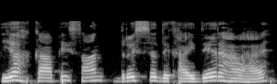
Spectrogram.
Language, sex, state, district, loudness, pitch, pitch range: Hindi, male, Uttar Pradesh, Lucknow, -15 LUFS, 160 Hz, 145-175 Hz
